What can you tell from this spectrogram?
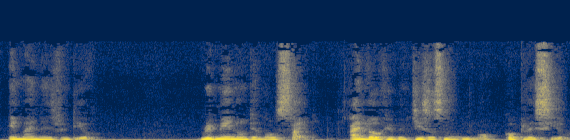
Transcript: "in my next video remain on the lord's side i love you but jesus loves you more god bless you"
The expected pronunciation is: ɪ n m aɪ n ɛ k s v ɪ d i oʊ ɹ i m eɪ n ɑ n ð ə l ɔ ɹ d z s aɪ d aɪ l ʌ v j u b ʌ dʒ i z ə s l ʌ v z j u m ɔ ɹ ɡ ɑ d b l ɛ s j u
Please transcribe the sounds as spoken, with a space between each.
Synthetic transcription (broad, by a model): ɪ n m aɪ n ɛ s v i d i oʊ ɹ i m eɪ n ɑ n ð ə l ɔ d s aɪ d aɪ l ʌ v j u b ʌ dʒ i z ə s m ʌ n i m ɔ ɡ ɑ d b l ɛ s j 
